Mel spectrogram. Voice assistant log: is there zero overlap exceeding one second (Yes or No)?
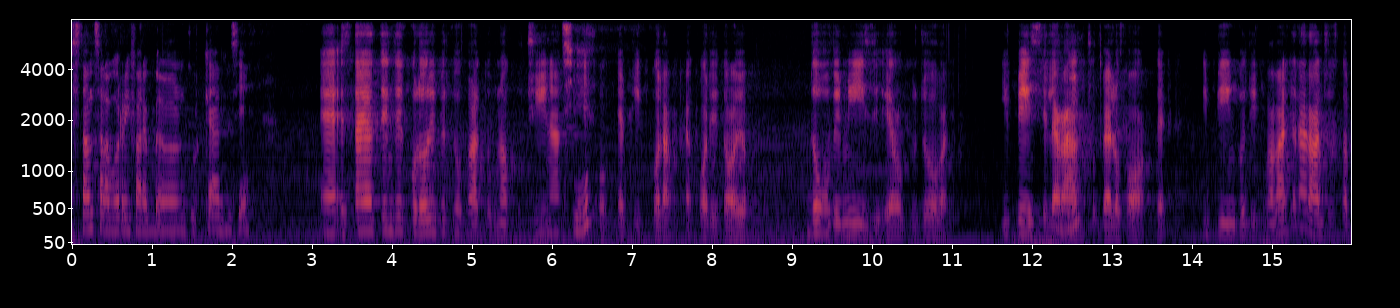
Yes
